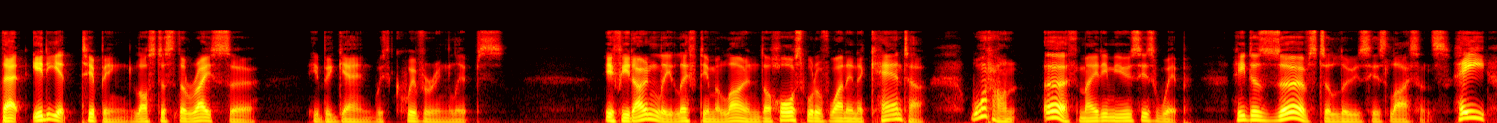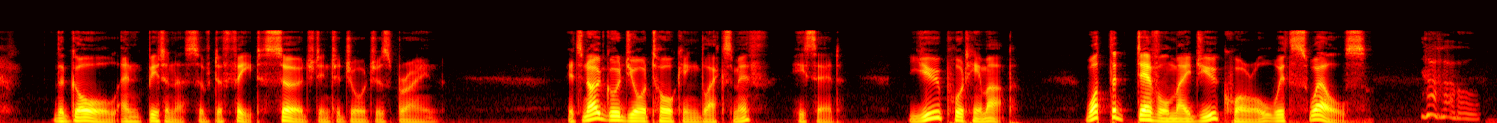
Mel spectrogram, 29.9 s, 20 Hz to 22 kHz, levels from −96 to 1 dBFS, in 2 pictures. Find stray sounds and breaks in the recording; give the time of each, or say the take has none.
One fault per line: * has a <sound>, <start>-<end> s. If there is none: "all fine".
* has a laugh, 29.2-29.8 s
